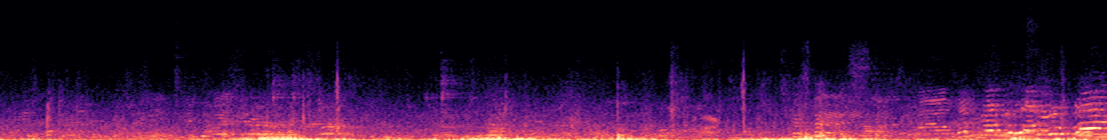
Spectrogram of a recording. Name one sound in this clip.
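Children call out to each other across an open field, heard from a distance.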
